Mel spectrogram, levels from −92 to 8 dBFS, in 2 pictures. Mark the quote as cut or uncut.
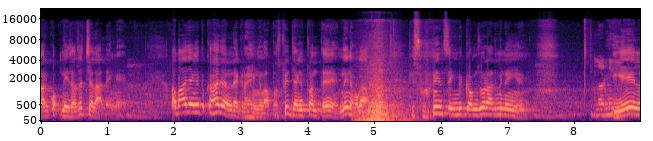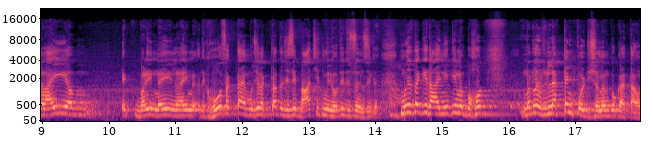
cut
